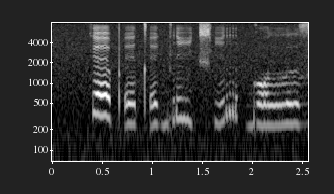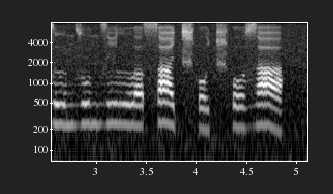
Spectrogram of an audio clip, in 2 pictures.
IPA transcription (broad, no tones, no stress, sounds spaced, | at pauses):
k ɛ pʼ e tʼ e ɡ r i t͡ɕʰ i r | ɡ o lː ɯ z ɯ n z u n z i lː ʌ s a t͡ɕʰ o t͡ɕʰ o z a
